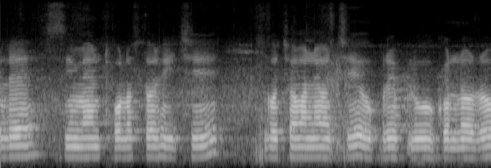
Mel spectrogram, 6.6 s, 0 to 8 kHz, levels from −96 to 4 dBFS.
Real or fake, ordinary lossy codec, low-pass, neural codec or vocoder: real; none; none; none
